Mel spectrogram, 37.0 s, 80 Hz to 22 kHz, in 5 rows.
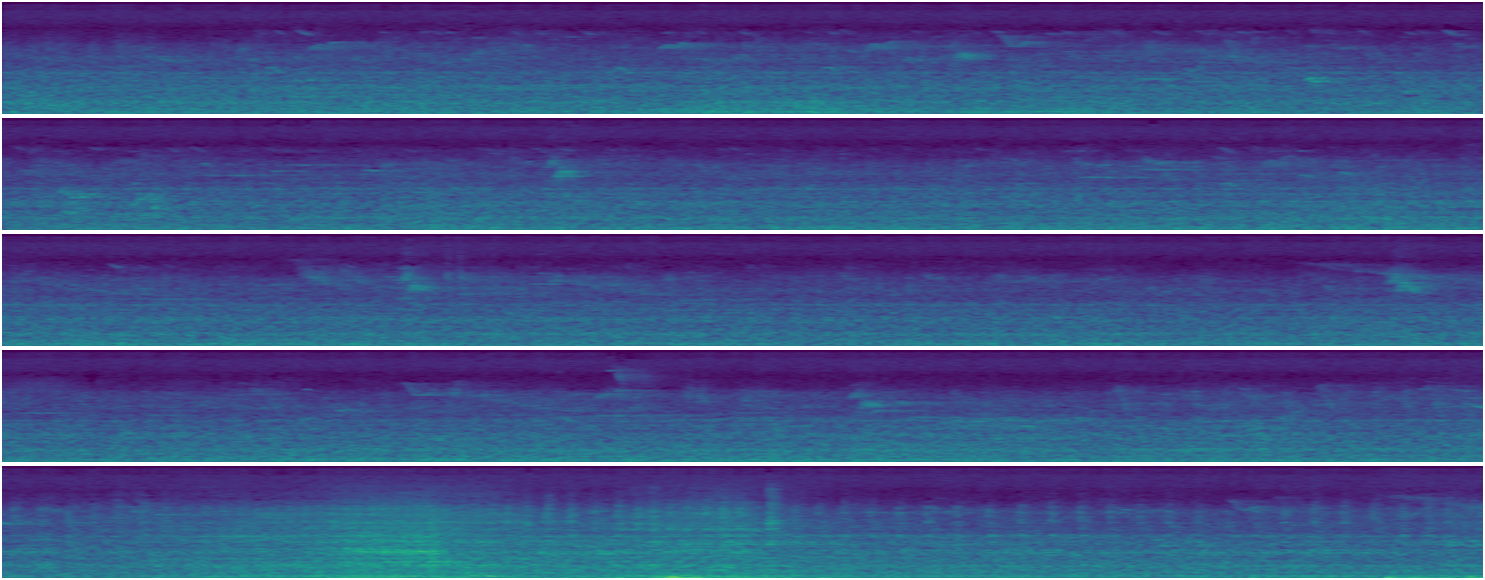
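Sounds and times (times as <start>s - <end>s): birds chirping: 21.4s - 37.0s
steady low rumble: 33.4s - 37.0s.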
